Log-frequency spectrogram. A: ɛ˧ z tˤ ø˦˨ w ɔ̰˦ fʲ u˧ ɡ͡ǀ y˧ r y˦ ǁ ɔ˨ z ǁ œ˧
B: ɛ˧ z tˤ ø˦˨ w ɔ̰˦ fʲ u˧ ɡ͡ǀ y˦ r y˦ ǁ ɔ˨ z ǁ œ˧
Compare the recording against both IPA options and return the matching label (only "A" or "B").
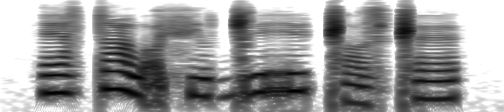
B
